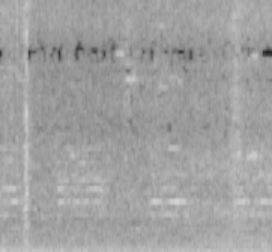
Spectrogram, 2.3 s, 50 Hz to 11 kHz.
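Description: A 1998 Honda Super Dream's small single-cylinder four-stroke engine idling steadily and very smoothly.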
